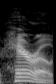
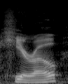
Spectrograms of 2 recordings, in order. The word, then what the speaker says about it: Herro: It's Tyler Herro, not Hero. Hero has 1 R.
